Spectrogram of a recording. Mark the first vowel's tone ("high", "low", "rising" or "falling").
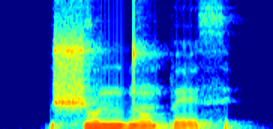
high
